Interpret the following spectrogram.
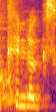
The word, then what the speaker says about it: Canuck: Ghoulies, the top, all the regulars, all the Canucks crowd. You Americans saying Canucks. Canucks? Knock. Canuck. Like a hockey puck. Like a duck.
